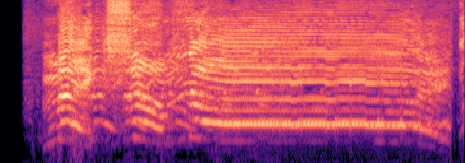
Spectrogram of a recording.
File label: make some noise dj sound effect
